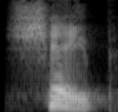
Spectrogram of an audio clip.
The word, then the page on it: shape: American English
